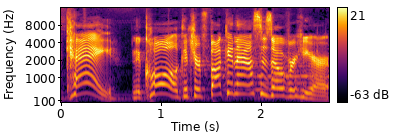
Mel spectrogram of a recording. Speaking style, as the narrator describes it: he yells

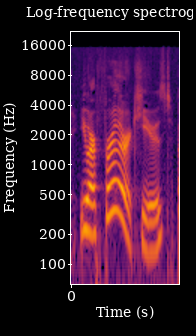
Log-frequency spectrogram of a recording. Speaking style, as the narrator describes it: bellowed Mr

